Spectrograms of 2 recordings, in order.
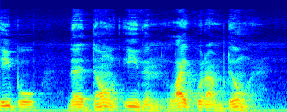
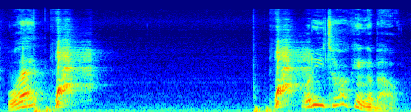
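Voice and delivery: incredulous what; 10 semitones higher than usual. Real, not acted. Outraged reaction to weight-loss advice.

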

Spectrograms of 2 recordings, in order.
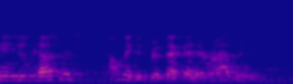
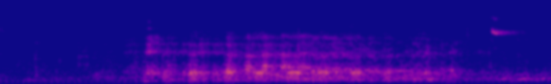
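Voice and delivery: laughter; 7 semitones lower than usual. Real, not acted. Audience laughing at start.

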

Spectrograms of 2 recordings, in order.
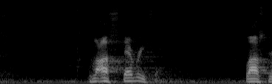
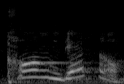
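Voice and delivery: Calm pitched up high and drawn out; higher calm down; 13 semitones higher than usual. Shown as a demonstration. Pastor soothing an imagined member, Calm high. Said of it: "Oh my gosh".

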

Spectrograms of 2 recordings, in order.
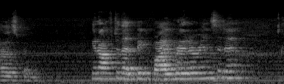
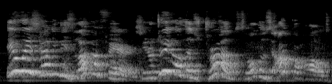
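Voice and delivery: higher-pitched mock scolding mother; lecturing mother; 6 semitones higher, 6 dB louder than usual. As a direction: imitate a scandalized mother's lecture, pitch easing down. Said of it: "give me these lectures".

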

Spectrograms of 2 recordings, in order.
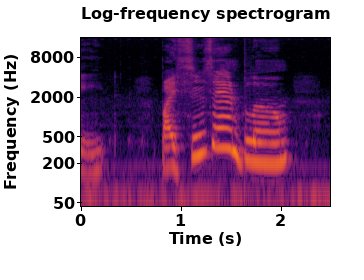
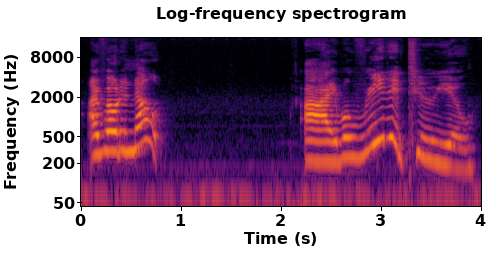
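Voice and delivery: eager duck; 2 semitones higher, 8 dB louder than usual. Acted. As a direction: pester the bear as a nosy duck. Duck's voice.

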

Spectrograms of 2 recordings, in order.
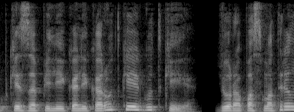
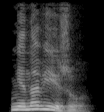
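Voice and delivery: angry; 7 semitones higher than usual. A narrator's reading. Slapping him after the insult.

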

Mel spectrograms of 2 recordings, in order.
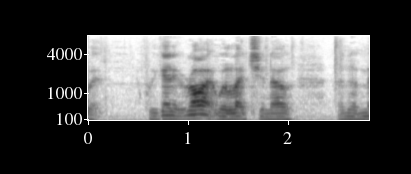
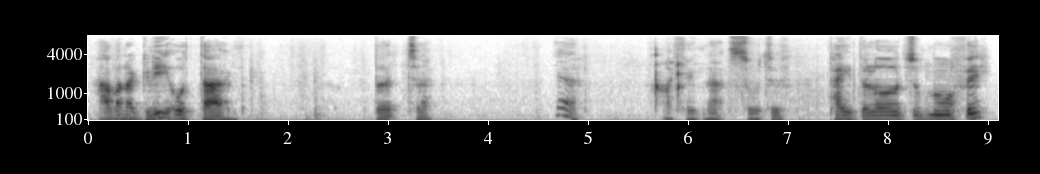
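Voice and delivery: usual speaking voice

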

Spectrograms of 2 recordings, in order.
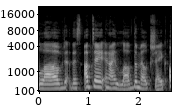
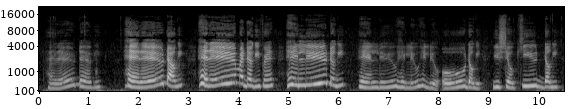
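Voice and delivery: singsong cooing at a dog; 2 semitones higher than usual. Real, not acted. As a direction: coo at the puppy.

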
